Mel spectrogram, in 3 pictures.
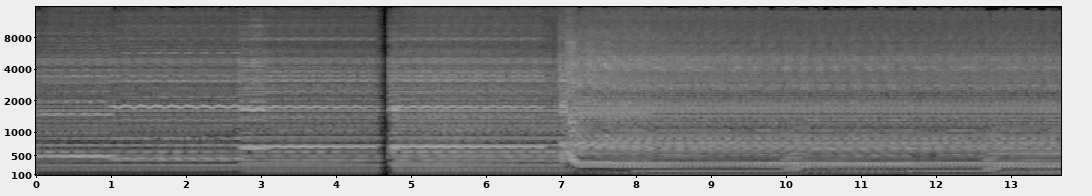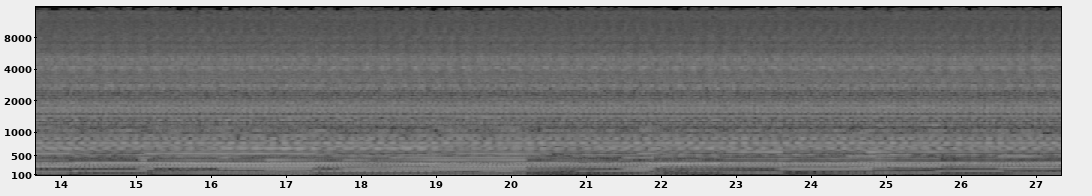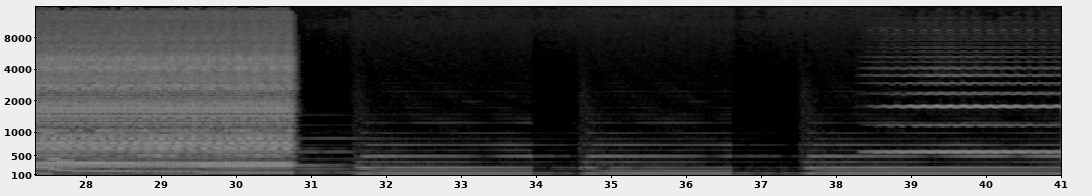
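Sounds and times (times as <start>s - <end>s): sustained high chord: 0.0s - 34.0s
stepping bass line: 7.0s - 30.8s.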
